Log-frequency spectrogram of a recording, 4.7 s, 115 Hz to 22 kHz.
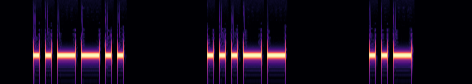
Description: Morse code, heard as a keyed tone, about 20 wpm, spaced as for 8 wpm, 700 Hz. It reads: ?3U
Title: 133 Lesson 22e - Question Mark - Three Characters 20wpm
